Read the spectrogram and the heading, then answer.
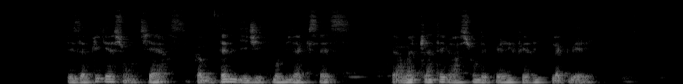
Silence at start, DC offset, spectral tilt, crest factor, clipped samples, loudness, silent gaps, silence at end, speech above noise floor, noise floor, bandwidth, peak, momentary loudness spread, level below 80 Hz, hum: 0.7 s; under 0.1%; -6.5 dB/octave; 20 dB; under 0.1%; -38 LUFS; none; 0.85 s; 39 dB; -76 dBFS; 16 kHz; -18 dBFS; 9 LU; -64 dBFS; none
